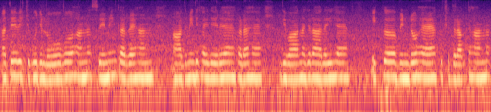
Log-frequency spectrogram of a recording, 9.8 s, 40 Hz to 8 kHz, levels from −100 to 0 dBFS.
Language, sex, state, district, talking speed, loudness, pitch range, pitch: Punjabi, female, Punjab, Fazilka, 165 wpm, -12 LUFS, 205-215 Hz, 210 Hz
